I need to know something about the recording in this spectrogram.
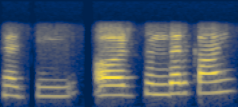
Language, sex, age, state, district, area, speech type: Hindi, female, 18-30, Madhya Pradesh, Balaghat, rural, conversation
